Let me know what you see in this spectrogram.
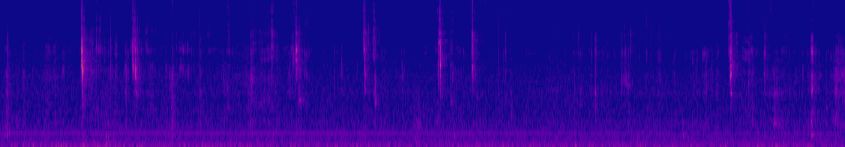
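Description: Close-up mouth sounds of a person biting and chewing chicken wings: faint, irregular short clicks of chewing, a few sharper ones scattered through.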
